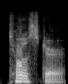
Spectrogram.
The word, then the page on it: toaster: American English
